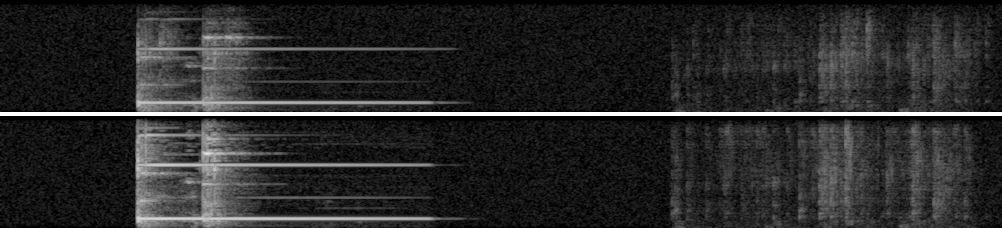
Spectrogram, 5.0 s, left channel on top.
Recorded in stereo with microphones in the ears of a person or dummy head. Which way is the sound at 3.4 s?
35° right (ahead or behind).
